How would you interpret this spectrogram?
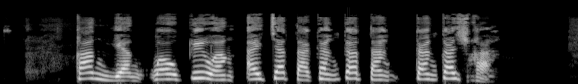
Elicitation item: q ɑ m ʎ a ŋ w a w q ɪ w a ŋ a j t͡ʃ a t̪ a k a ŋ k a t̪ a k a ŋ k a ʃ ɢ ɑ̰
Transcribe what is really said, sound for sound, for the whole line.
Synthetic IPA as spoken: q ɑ ŋ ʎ a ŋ w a w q ɪ w a ŋ a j t͡ʃ a t̪ a k a ŋ k a t̪ a k a ŋ k a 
